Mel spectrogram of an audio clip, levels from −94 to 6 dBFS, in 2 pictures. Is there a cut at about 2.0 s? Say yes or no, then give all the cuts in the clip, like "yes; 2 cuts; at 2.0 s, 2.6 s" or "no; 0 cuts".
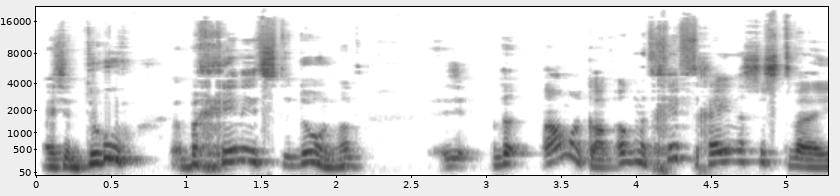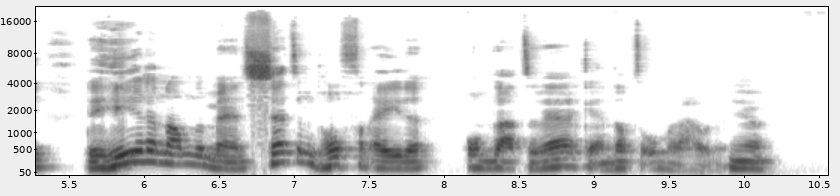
no; 1 cut; at 4.4 s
